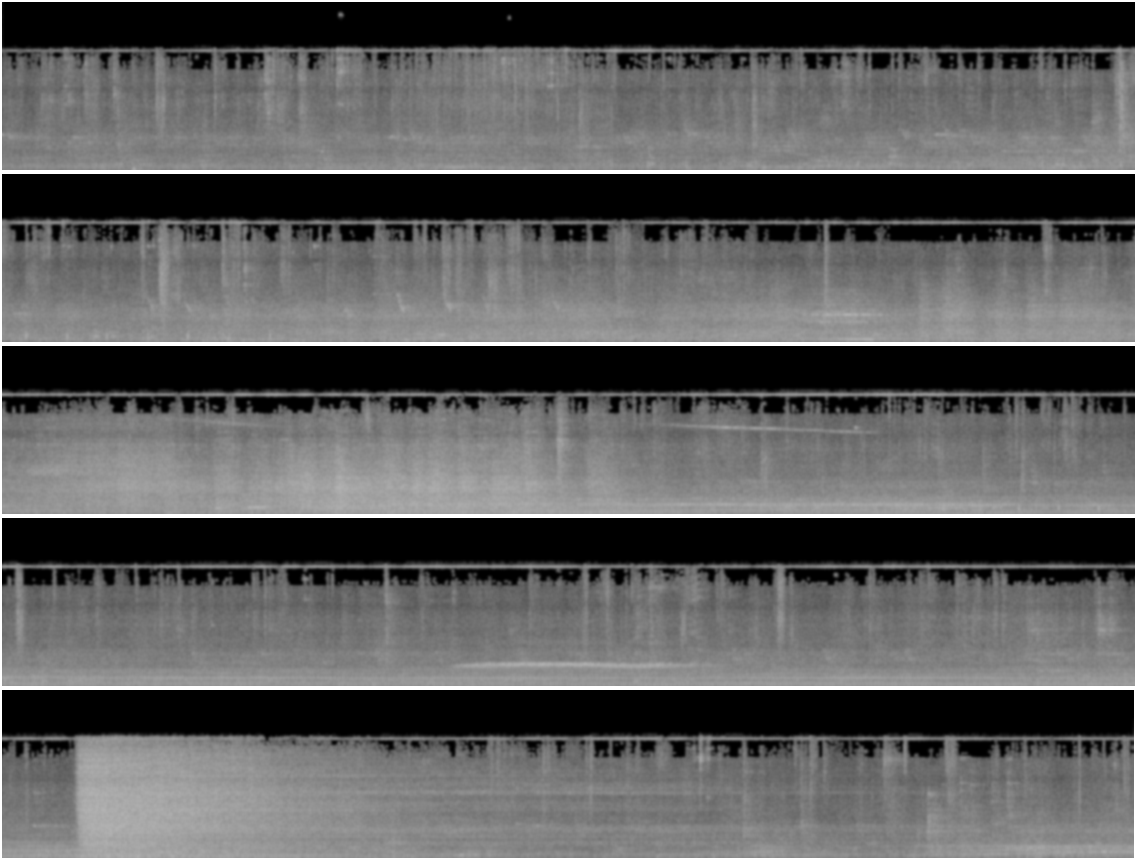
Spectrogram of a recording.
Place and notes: paris, gare d'austerlitz, at ticket barriers
inside the station at the ticket barriers as a train arrives. announcements, passing steps, voices and station waggons
international cityscapes - social ambiences and topographic field recordings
